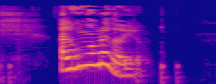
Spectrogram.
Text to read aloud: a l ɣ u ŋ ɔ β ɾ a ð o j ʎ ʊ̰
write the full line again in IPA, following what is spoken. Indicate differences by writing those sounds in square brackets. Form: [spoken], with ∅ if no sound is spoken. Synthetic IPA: a l ɣ u ŋ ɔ β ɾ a ð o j [ɾ] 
